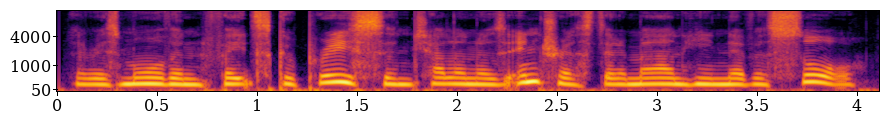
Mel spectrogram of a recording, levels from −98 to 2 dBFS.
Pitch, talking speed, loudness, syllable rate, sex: 210 Hz, 220 wpm, -16 LUFS, 6.2 syllables/s, female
